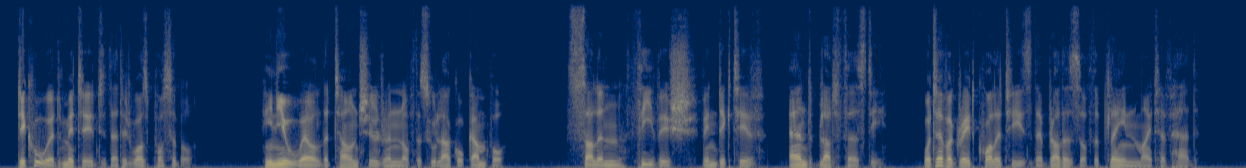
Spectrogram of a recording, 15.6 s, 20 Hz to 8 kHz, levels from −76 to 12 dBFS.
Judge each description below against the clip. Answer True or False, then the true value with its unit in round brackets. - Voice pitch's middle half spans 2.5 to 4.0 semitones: True (3.6 semitones)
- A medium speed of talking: False (125 wpm)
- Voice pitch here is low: True (95 Hz)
